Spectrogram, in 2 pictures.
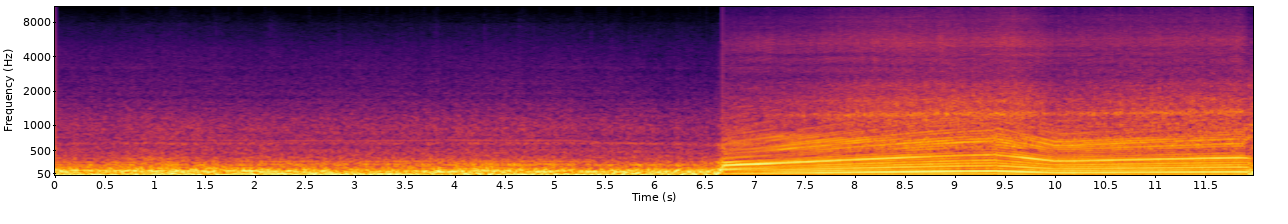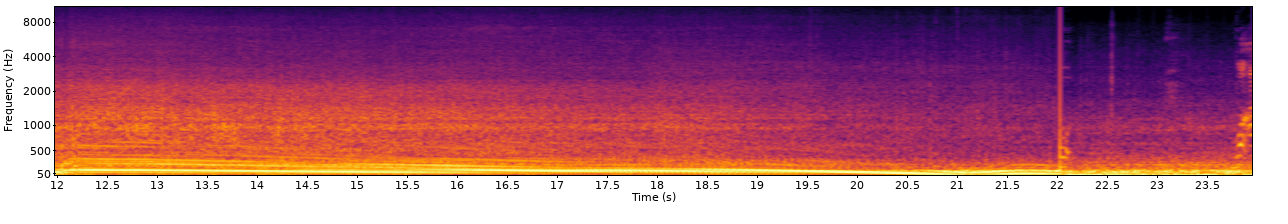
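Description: A BMW E38 740i V8 drives along with a steady interior road rumble, then the engine note rises and falls through gear changes, heard from inside the car with a person talking over it.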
